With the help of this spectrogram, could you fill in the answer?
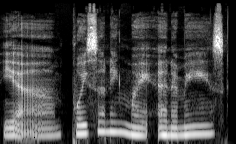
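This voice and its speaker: A woman's voice: fairly low pitch, unhurried, gravelly, dark tone, dry recording, studio quality. A woman playing an awkward, broke but friendly supervillain neighbor in a roleplay audio drama, rambling casually and hesitantly as she angles for favors. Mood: sheepish, casual.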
